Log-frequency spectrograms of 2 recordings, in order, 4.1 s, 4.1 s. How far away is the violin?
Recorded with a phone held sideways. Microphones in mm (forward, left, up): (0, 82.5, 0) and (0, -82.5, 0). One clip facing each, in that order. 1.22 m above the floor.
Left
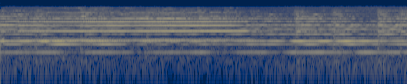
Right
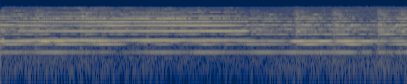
About 1.7 m.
